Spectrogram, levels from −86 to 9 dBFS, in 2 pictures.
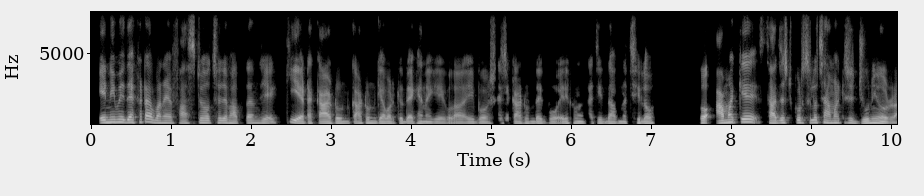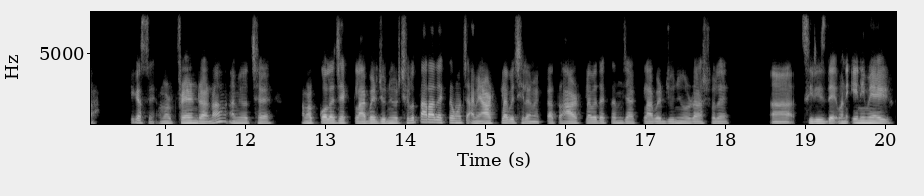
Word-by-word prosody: anime 185 +2 +3
দেখাটা 190 +4 0
মানে 150 -1 0
1st 125 +4 -4
এ - - +1
হচ্ছে 150 - -6
যে 145 - +2
ভাবতাম 125 +3 -3
যে, 130 - 0 0.2
"কি 175 - -6
একটা 115 0 -2
কার্টুন। 115 -1 +2
কার্টুন 120 +1 -1
কি - - -4
আবার 110 -1 0
কেউ 110 - -3
দেখে 110 +2 -2
নাকি 100 -1 -3
এগুলা? 90 0 -4
এই 100 - -3
বয়সে 95 0 -4
যেয়ে 115 - -13
কার্টুন 105 +1 -3
দেখবো?" 105 -1 -4
এরকম 110 +3 -3
একটা 105 +1 -13
চিন্তাভাবনা 105 -3 -2
ছিল। 125 -5 -3 0.7
তো - - +4 0.2
আমাকে 180 +5 +3 0.3
suggest 155 +4 +2
করছিল 165 0 -1
হচ্ছে 170 0 -2
আমার 150 0 0
কিছু 145 -1 -3
junior 130 -3 +3
রা। - - -9 0.4
ঠিক - - -8
আছে? - - -7
আমার 120 0 -1
ফ্রেন্ডরা 125 -3 +5
না। 195 - +2 0.2
আমি 125 0 -1
হচ্ছে 125 +1 -3 0.5
আমার 125 +1 +2
কলেজে 135 0 +5
ক্লাবের 125 +1 +4
junior 125 -1 +2
ছিল। 145 - -2
তারা 180 0 +6
দেখতাম 160 -2 0
হচ্ছে 150 - -3
আমি 120 - +1
আর্ট 125 0 +3
ক্লাবে 135 -2 +2
ছিলাম 115 -3 -1
একটা। 115 +5 -5
তো - - -9
আর্ট 120 0 +3
ক্লাবে 130 -1 +1
দেখতাম 125 0 -4
যে - - -1
আ - - -5
ক্লাবের 115 -1 0
junior 120 0 0
রা 115 - +2
আসলে 115 -1 -3 0.6
অ্যা 105 +1 0 0.3
সিরিজ 115 -2 +3
দে - - +7
মানে 115 - +1
anime 130 -1 +6
র - - +2
125 Hz, 215 wpm, -25 LUFS, 115-135 Hz, 0.7 s, দে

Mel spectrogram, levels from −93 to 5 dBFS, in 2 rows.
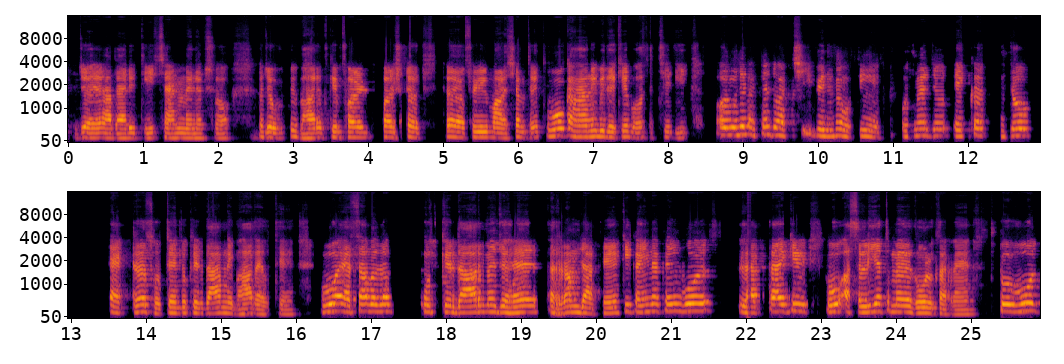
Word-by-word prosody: जो 145 - +1
है 135 0 +1
आधारित 130 +1 +1
थी, 135 +1 -3
सैम 130 -1 -1
मानेकशॉ, 130 -1 -5 0.5
जो 145 -1 +3 0.2
कि 170 - -3
भारत 135 +2 0
के 150 - 0
फ़र्ड 145 -1 +2 0.2
1st 150 +1 0
अ, 150 +1 -1
फ़ील्ड 155 -1 +1
मार्शल 140 +2 0
थे, 145 - 0
तो 150 +4 -12
वो 195 +2 +4
कहानी 160 -2 +2
भी 170 0 +1
देखिए 155 +1 0
बहुत 145 -1 -7
अच्छी 140 +3 -11
थी। 140 0 -12 0.4
और 215 0 +2
मुझे 220 +1 +3
लगता 215 -2 -5
है, 225 - 0
जो 215 - -1
अच्छी 190 -1 -3
फ़िल्में 185 0 -1
होती 175 +1 -4
हैं, 150 -2 -7 0.3
उसमें 185 +4 -3
जो 190 +1 -8
एक 180 +2 -2 0.5
जो 195 +1 0 0.7
एक्टर्स 180 +5 +1
होते 145 +2 -2
हैं, 155 -1 +1
जो 160 0 -3
किरदार 150 0 +1
निभा 145 -3 -1
रहे 135 -3 -1
होते 120 +2 -8
हैं, 125 0 -10 0.4
वो 205 +3 +5
ऐसा 205 0 +4
मतलब 205 0 +3 0.5
उस 185 0 -5
किरदार 175 0 +3
में 190 0 +1
जो 175 0 +1
है 170 +3 +4 0.3
रम 170 +3 +2
जाते 150 -1 +1
हैं 160 +1 -1
कि 200 - 0
कहीं 185 0 0
न 210 0 +3
कहीं 205 +1 0
वो 210 +1 +5 0.6
लगता 165 +4 +2
है 200 - +7
कि 210 - +5 0.4
वो 190 +1 +5 0.2
असलियत 190 +5 +1
में 185 0 +2 0.2
रोल 160 0 +3
कर 130 - +1
रहे 125 0 -3
हैं। 125 0 -6 0.4
तो 205 -1 +6
वो 220 +3 +4
165 Hz, 170 wpm, -23 LUFS, 145-190 Hz, 0.7 s, है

